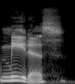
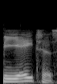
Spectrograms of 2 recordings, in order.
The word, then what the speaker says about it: meatus: second here's the thing that's meus but I think it's pronounced meatus meatus so when we say yeah it's never meus it was never meus it so I got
